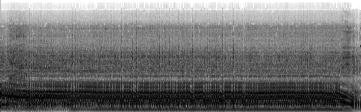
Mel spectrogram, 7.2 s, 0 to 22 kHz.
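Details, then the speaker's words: Vintage Stihl 020 top-handle two-stroke chainsaw after plug wire replacement: steady even buzz then abrupt cutout with no sputter, restarts readily; owner suspects bad coil or ignition switch, doubts fuel problem. "See, boom, dead. Yeah, that's weird. I wonder if I got a bad coil. Or maybe a bad ignition switch?"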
